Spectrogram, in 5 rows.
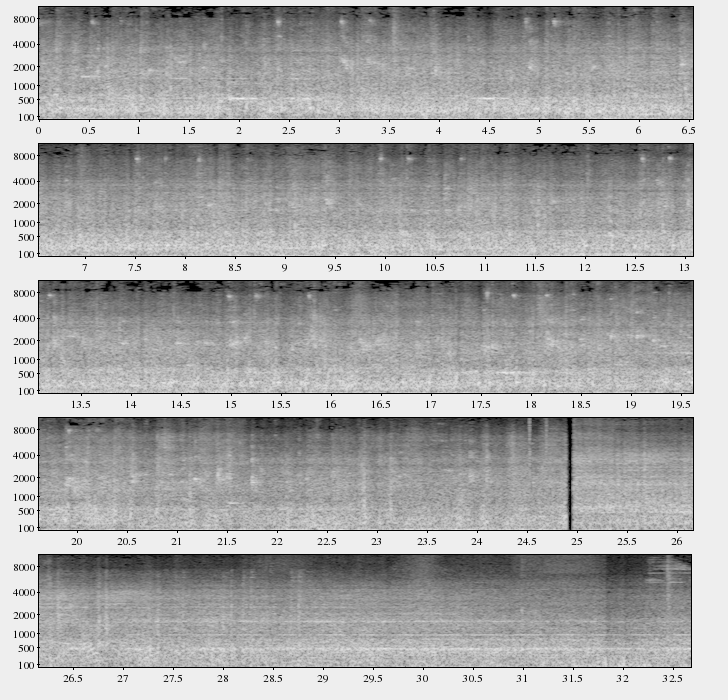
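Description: Container wagons of a long intermodal freight train rolling past close by, wheels clattering steadily over the rail joints. About 25 s in it cuts off abruptly to a different, steadier train sound with a held hum.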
